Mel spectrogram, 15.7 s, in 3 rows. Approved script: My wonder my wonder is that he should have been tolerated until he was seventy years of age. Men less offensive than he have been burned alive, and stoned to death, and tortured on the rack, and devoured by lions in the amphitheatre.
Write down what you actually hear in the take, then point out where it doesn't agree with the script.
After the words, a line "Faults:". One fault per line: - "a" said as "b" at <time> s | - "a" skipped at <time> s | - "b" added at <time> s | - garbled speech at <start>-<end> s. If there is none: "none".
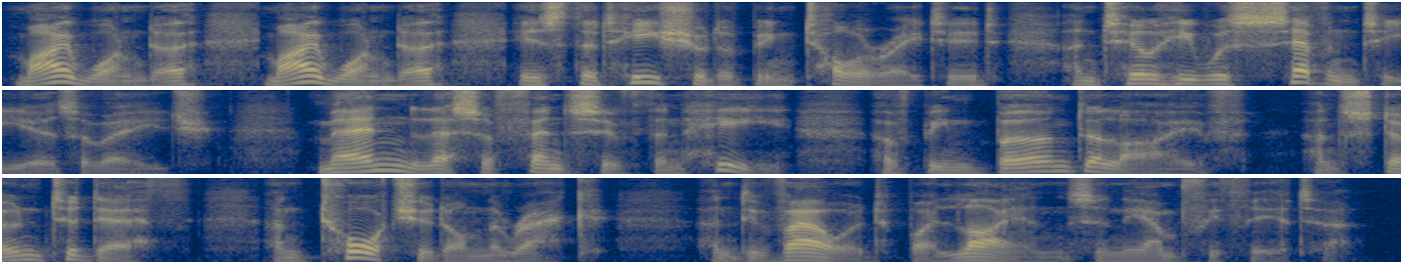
My wonder my wonder is that he should have been tolerated until he was seventy years of age. Men less offensive than he have been burned alive, and stoned to death, and tortured on the rack, and devoured by lions in the amphitheatre.
Faults:
none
